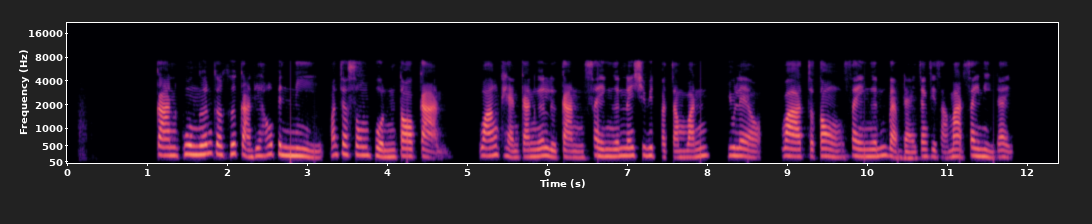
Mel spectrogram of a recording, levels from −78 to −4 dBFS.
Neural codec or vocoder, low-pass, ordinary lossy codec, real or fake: none; 7.2 kHz; none; real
